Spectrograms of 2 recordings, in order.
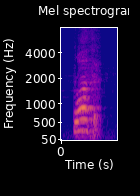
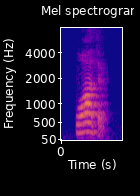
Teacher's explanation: One of the most common difference of this accent among any other variant of languages is the rhoticity, which refers to a clear pronunciation of the letter R at the end of every word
